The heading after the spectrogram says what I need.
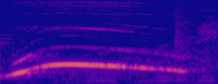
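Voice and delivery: a very high hooting woo; owl holler. Acted. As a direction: hoot it high like a startled owl. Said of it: "who hollered".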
